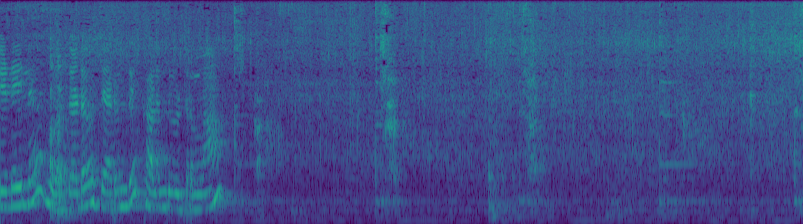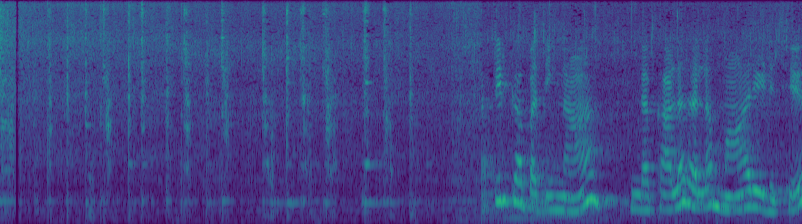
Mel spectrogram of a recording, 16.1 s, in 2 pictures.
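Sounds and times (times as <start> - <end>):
vegetables sizzling in oil: 0.0 - 16.0
metal spatula scraping pan: 3.7 - 4.2, 4.8 - 5.6, 6.2 - 12.8.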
